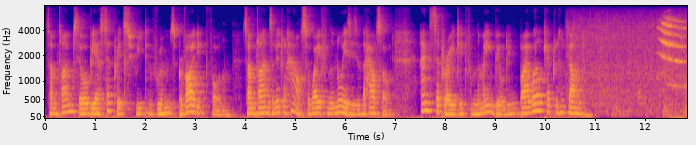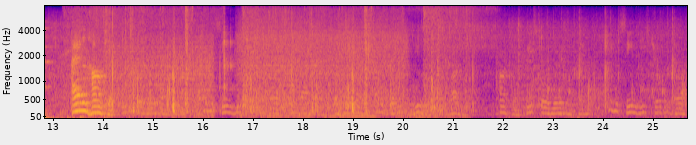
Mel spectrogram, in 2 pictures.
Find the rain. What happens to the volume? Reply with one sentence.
The loudness of the rain goes up, then down.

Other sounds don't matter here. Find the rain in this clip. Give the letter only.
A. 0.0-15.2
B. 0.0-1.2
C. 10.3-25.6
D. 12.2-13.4
C.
